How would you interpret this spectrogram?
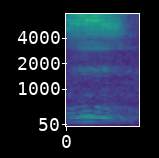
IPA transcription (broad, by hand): z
